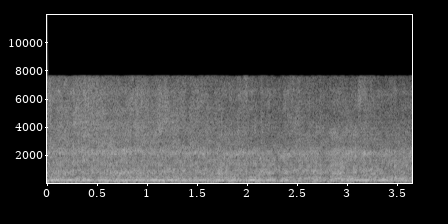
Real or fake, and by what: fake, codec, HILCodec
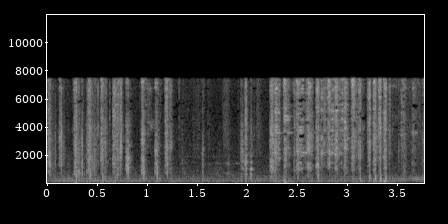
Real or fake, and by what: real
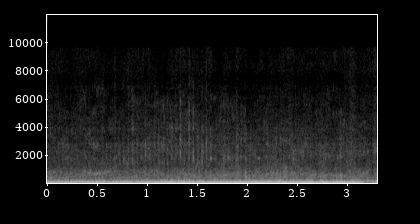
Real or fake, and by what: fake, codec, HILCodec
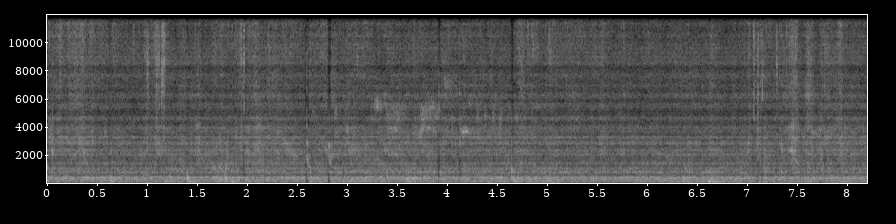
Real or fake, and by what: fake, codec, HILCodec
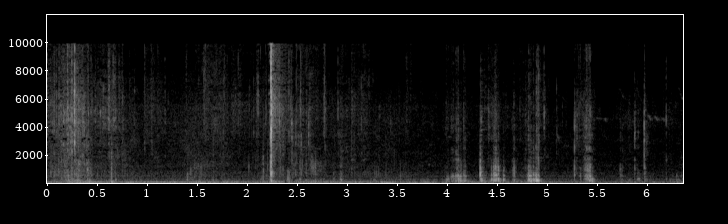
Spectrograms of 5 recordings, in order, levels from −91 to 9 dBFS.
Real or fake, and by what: real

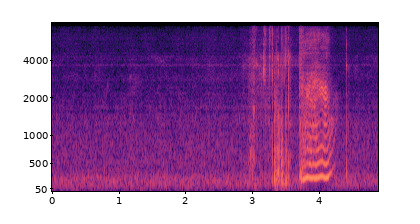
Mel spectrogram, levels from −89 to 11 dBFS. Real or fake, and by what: fake, codec, HILCodec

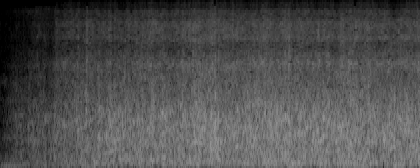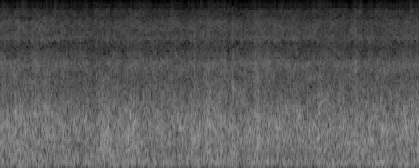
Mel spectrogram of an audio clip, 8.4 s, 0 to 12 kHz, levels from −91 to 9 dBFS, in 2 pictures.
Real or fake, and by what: fake, codec, HILCodec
